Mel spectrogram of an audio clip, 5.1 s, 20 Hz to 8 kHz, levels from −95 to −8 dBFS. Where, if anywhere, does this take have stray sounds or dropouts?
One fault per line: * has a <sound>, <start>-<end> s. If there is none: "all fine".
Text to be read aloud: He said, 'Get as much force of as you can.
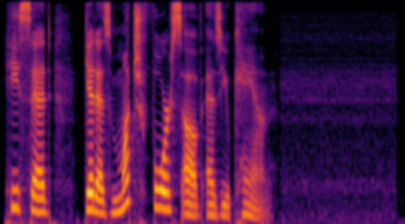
all fine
